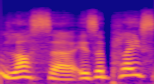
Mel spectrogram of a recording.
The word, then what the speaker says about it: Lussa: The name Lussa is a place name at the north of the island and is pronounced as it looks. Luss rhymes with bus.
